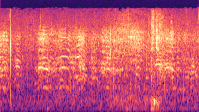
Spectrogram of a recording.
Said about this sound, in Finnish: Hanhia, Sieltä... oliko valkoposkihanhia? Tunnistitko? No ne oli joo, ei ihan, ihan ei, ei, ei pysty sanoa, kun ei. on niin sateinen ja sitten lentää taivasta vasten, näkyy vaan musta siluetti.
